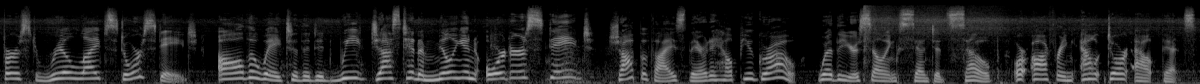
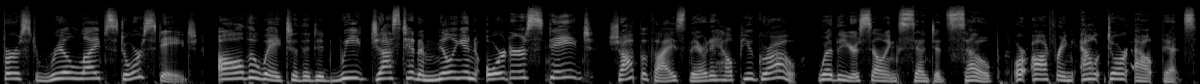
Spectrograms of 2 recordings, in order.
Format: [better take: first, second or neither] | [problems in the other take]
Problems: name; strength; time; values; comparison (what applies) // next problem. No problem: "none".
second | hiss; noticeable; throughout; 15 dB below the speech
